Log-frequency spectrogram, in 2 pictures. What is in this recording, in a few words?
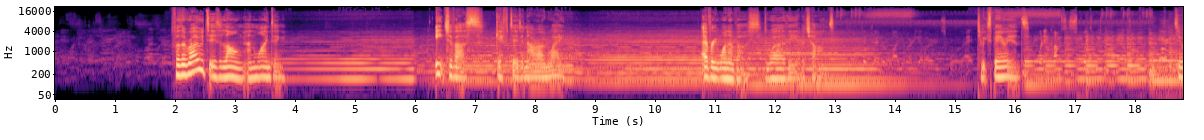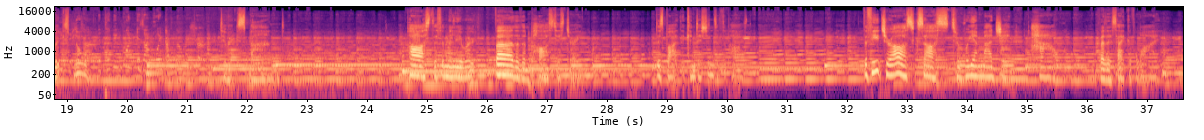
english british documentaries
